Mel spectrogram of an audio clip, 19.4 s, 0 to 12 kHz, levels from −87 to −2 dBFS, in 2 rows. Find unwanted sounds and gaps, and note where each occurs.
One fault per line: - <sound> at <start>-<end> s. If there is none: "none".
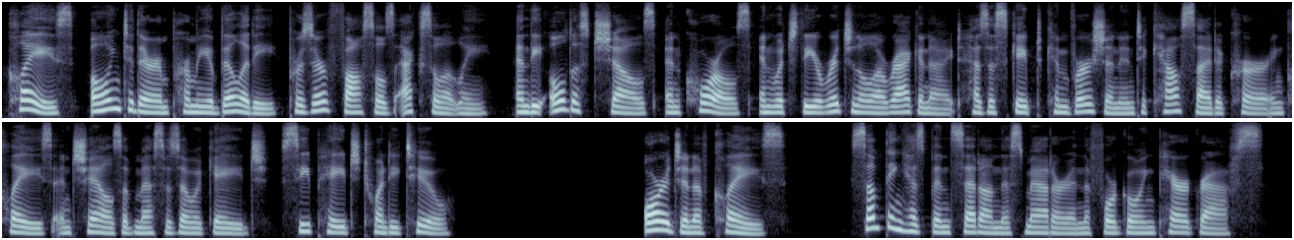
none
